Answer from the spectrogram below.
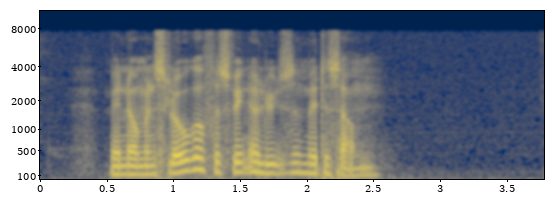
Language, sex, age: Danish, male, 25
